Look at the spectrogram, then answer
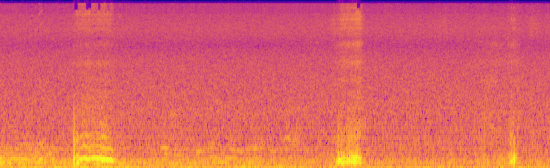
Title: Milo Snoring and Dreaming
